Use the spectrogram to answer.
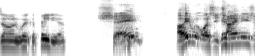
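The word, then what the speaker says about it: Hsieh: born in Illinois but the pronunciation given on there is that as if it were spelled s-h-a-y huh he retired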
